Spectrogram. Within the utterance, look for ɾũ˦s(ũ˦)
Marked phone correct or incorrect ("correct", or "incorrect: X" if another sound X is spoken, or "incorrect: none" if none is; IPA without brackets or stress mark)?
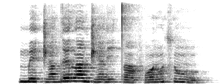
incorrect: ũ˦˨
